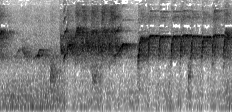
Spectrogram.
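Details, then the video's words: Greater green leafbird song used as a lure recording to get a quiet bird singing: a bright, varied chatter of rising whistled notes, fast and repeated over twice a second after a softer opening. "PANCINGAN CUCAK IJO ANDA YANG JARANG BUNYI"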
